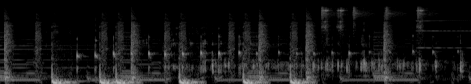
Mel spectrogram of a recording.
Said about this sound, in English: So yeah, here's some wine pouring ASMR.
